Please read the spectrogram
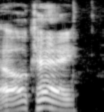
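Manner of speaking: mocking, sarcastic. Retelling a man's reply about God providing: imitating a sarcastic reply. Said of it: "he laughed sarcastically".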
